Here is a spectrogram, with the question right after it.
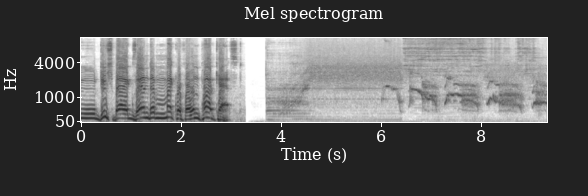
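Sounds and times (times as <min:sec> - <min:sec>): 
speech: 0:00.0 - 0:03.3
harsh steady rasp of sawing: 0:06.0 - 0:09.3
high sliding yelps and cries: 0:06.0 - 0:09.3.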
